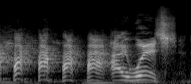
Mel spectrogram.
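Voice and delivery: high laugh breaking into the words; wistful reply through a big laugh. Acted. Aldalar answers the leash joke, laughing.

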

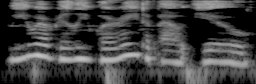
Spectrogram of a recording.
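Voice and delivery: whispered worried line; hushed whisper of worry. Acted. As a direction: breathe it out softly in concern. Whispered concern in character.

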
